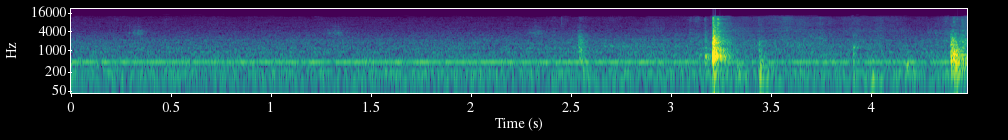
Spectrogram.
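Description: Quiet room tone with a faint steady hum, broken about three seconds in by one sharp click.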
